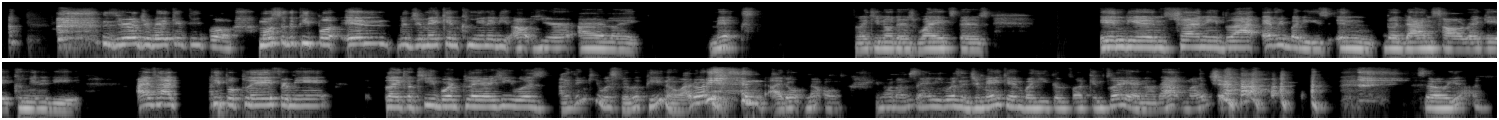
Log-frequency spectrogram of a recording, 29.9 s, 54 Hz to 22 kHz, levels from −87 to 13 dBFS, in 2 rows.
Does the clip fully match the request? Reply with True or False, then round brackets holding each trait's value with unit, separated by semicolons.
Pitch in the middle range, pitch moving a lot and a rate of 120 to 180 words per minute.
True (180 Hz; 6.1 semitones; 145 wpm)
